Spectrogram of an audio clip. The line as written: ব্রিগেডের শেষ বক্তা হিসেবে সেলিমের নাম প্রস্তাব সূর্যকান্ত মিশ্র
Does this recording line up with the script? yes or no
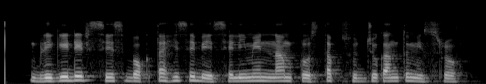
yes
